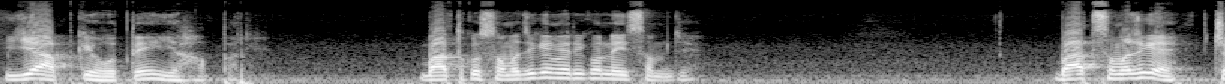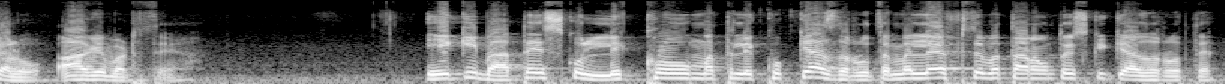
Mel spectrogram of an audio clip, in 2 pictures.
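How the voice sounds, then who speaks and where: A male teacher running a live online reasoning class, repeating questions and answers to his students as he works through problems. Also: on the high side. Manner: brisk, repetitive questioning of students.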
